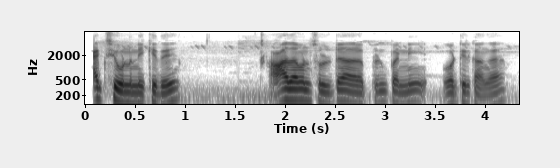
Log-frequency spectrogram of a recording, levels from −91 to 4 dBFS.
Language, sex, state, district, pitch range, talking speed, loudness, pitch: Tamil, male, Tamil Nadu, Namakkal, 120-135 Hz, 110 wpm, -18 LUFS, 125 Hz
